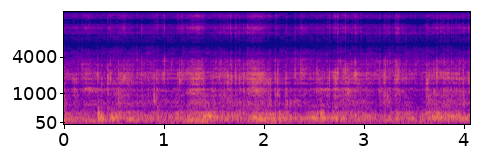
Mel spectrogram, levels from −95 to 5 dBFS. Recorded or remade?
remade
